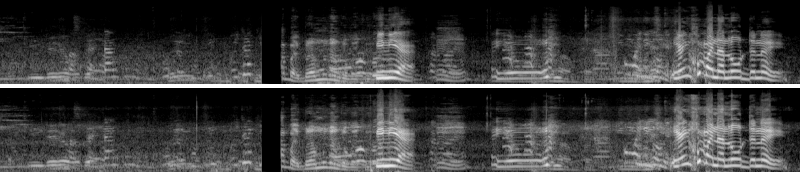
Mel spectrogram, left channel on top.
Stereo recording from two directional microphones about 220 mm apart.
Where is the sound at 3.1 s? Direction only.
10° left (ahead or behind).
